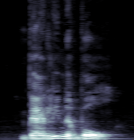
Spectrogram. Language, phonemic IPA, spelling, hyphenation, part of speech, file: Dutch, /bɛrˈli.nərˌbɔl/, berlinerbol, ber‧li‧ner‧bol, noun, Nl-berlinerbol.ogg
- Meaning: Berliner (pastry)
